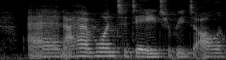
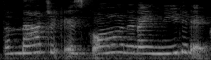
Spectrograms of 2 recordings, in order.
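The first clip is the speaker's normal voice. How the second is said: sad bear; 8 semitones higher than usual. Acted. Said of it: "cried Bear".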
